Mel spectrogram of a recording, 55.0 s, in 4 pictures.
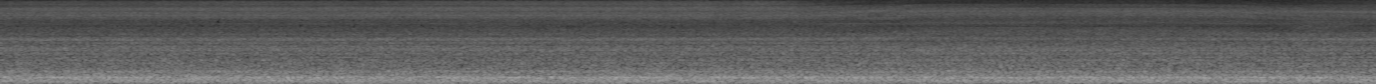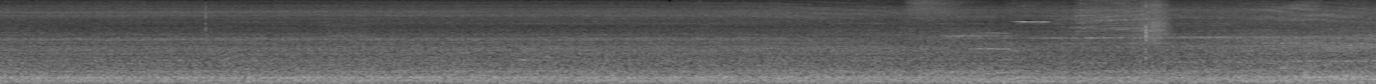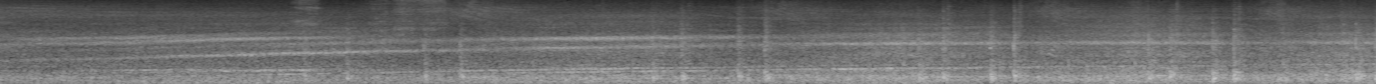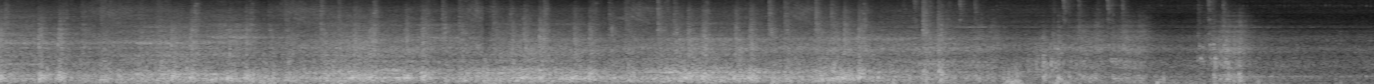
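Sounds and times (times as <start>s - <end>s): train rumble: 24.6s - 54.1s.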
